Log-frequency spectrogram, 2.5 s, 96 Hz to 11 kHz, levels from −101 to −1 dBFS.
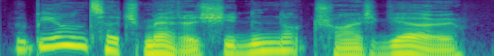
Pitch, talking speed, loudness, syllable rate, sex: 130 Hz, 245 wpm, -15 LUFS, 4.9 syllables/s, male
